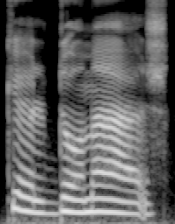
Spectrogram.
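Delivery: slow, drawn-out lament; rueful and dragging; disappointed. A narrator's reading. Professor's disappointment as no fish bites.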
